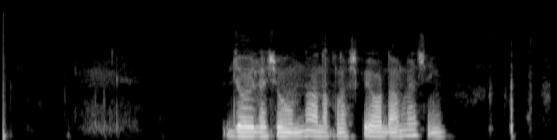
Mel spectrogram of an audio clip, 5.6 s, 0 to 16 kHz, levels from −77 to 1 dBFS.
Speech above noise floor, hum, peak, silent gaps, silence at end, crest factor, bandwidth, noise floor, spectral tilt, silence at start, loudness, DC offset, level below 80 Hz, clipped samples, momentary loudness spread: 51 dB; none; -2 dBFS; 0.59-0.64 s, 1.51-1.60 s, 1.70-2.11 s, 2.17-2.23 s; 0.45 s; 18 dB; 4.9 kHz; -68 dBFS; -9.5 dB/octave; 0.05 s; -18 LUFS; under 0.1%; -58 dBFS; under 0.1%; 21 LU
